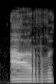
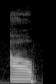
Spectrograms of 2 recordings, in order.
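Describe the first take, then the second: First: The r is pronounced thin and light. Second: The r is pronounced heavy and deep. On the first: The speaker calls it wrong. "Jangan dibaca tipis" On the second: The speaker calls it right. "tapi dibaca tebal"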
